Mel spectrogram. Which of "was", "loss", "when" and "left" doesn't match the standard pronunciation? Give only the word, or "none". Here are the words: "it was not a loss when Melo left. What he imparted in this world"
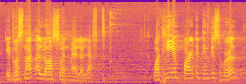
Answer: was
